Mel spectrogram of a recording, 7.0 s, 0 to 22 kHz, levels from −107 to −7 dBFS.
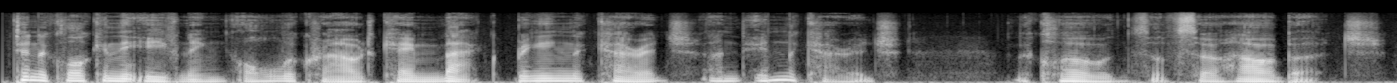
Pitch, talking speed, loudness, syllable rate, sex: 100 Hz, 195 wpm, -20 LUFS, 5.4 syllables/s, male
